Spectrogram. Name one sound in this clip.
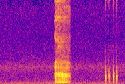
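A man cries out loudly in pain.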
